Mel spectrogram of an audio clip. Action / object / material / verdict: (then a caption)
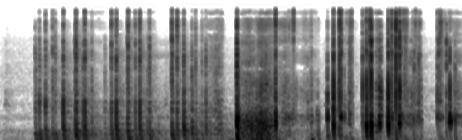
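tap / varnished wooden tabletop / wood / none. Long fingernail tips tap rapidly on a glossy, varnished solid wooden tabletop, making quick, dry clicks with almost no ring. The taps come in uneven bursts, broken around the middle by a brief continuous scratchy stretch before the rapid tapping resumes.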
